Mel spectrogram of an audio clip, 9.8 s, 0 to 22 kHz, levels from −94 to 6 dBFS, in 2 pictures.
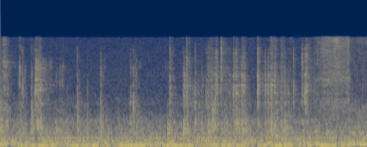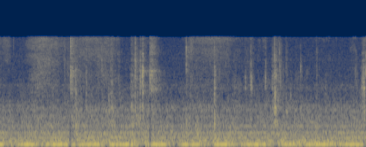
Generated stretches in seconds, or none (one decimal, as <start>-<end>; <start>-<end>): none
